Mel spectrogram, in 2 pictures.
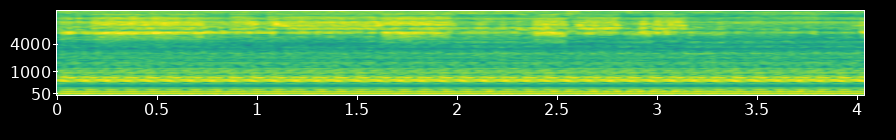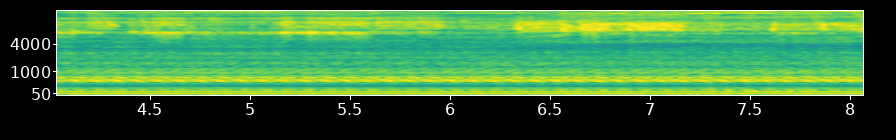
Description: Enjoy 10 hour aerosol nebulizer sound.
